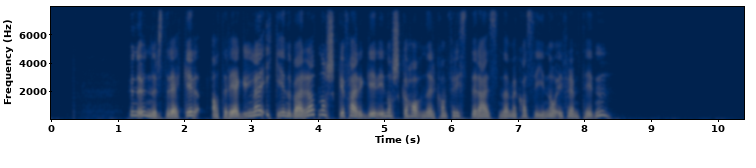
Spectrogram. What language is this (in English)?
Norwegian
